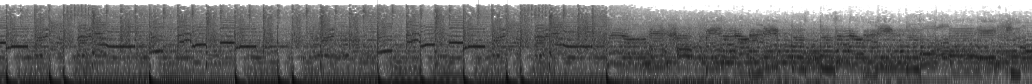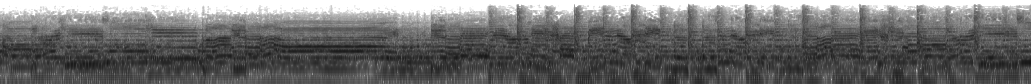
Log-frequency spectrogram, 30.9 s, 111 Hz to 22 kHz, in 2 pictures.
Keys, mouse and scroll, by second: 0.5 click, 2.5-4.0 drag, 8.6-11.1 drag, 11.1-17.9 drag, 20.9 click, 22.0 ctrl+], 23.5 click, 24.4 scroll down 1, 25.4 click, 28.1 click.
